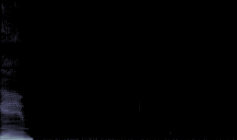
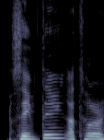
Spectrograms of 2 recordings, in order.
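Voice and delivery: ordinary delivery

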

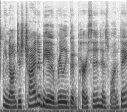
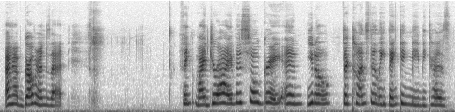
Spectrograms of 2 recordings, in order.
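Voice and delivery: tearful; 8 semitones higher than usual. Real, not acted. Host talks about her friends while tearful. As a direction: still crying, voice pushed up.

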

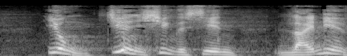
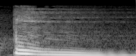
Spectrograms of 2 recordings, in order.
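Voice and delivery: a spoken bell toll "咚"; bell sound; 2 semitones lower than usual. Retold or imitated. Imitating the temple bell. (模仿钟声"咚")

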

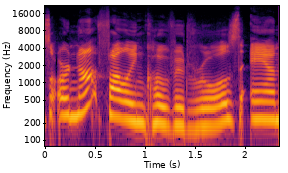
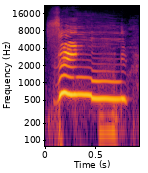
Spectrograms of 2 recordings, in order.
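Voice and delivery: high triumphant zing; 3 dB louder than usual. Acted. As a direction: nail the punchline. Punchline exclaim.

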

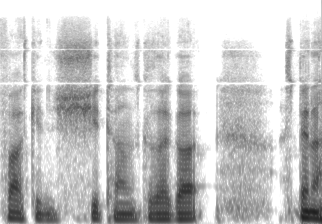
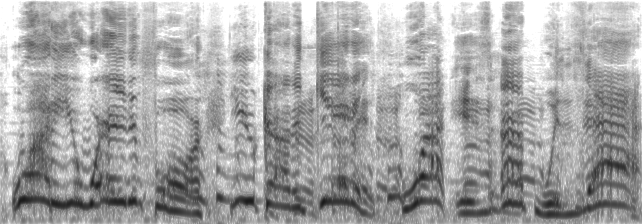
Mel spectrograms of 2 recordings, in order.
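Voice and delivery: put-on American accent; slower than usual. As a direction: hype it up, American style. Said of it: "your Donald Trump impression".

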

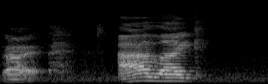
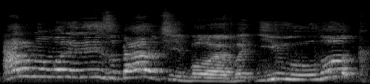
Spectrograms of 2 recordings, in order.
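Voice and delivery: Southern coach drawl. Pretend. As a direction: play a folksy Southern coach sizing up a recruit. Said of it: "Nick says".

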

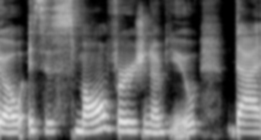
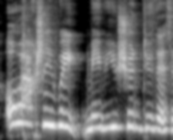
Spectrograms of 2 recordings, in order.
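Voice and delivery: nervous ego voice; 6 semitones higher, 3 dB louder, faster than usual. Retold or imitated. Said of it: "my ego was like".

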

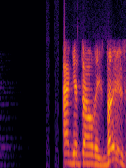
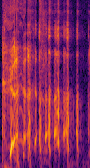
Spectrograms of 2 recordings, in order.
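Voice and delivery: laughing. Real, not acted. Man laughing about asking the wife, high laugh. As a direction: crack up at the joke. Laughing at his own joke.

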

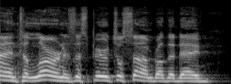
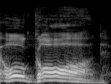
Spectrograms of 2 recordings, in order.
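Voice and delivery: mock pious prayer; 5 semitones lower than usual. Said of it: "religious garb on when you pray".

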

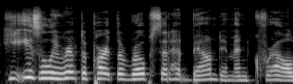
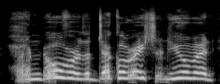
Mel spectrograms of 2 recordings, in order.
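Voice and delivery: loud, raised villain voice; shouting gorilla villain; 4 semitones higher, 5 dB louder than usual. A narrator's reading. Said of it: "he shouted as he lunged".

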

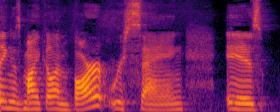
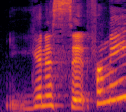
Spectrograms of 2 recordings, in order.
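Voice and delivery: higher pleading question ending on ME; deferring question; 6 semitones higher than usual. Shown as a demonstration. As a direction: voice climbing to a high FOR ME. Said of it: "you're asking a question and you're deferring".

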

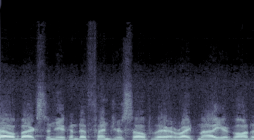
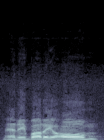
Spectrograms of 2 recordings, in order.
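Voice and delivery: loud, high hail to the house; calling out; 7 semitones higher, 6 dB louder than usual. Acted. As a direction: call out to whoever's inside. Calling out at ranch.

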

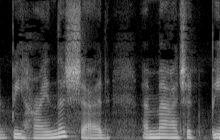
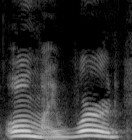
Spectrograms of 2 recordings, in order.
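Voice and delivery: king crying out; 4 semitones higher, 6 dB louder than usual. A narrator's reading. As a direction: cry out like an exasperated king. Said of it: "The king cried".

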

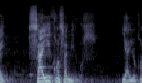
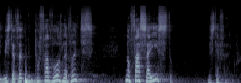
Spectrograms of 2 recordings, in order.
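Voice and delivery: pleading; 6 semitones higher, 3 dB louder than usual. Retold or imitated. Kneeling man begs, crying.

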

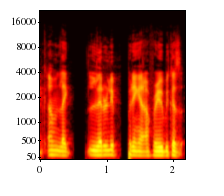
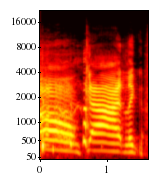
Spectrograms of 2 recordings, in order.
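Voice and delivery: mock anguish; 12 semitones higher, 5 dB louder, much slower than usual. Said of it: "I'm like".

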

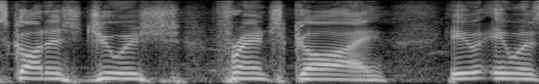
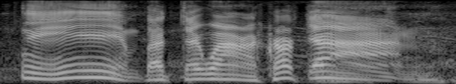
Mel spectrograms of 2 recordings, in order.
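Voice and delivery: drawn-out sneer; slower than usual. Retold or imitated. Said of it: "Multiple times I had people go".

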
